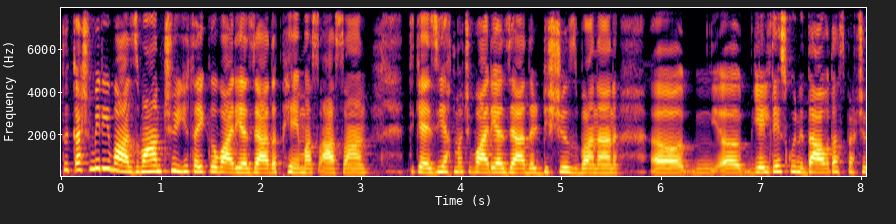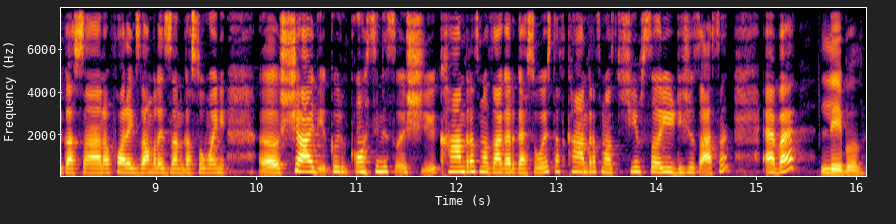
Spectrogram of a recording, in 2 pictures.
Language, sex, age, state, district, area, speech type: Kashmiri, female, 18-30, Jammu and Kashmir, Anantnag, rural, spontaneous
